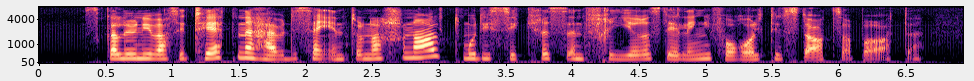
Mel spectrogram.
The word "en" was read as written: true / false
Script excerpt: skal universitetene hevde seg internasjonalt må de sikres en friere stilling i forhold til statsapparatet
true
